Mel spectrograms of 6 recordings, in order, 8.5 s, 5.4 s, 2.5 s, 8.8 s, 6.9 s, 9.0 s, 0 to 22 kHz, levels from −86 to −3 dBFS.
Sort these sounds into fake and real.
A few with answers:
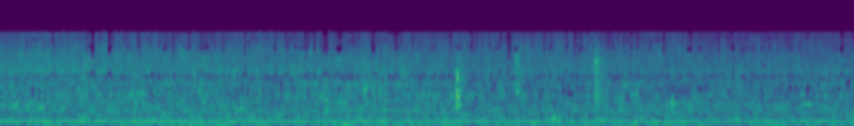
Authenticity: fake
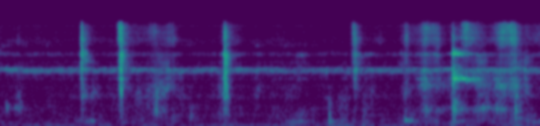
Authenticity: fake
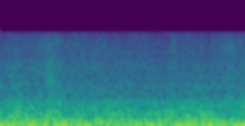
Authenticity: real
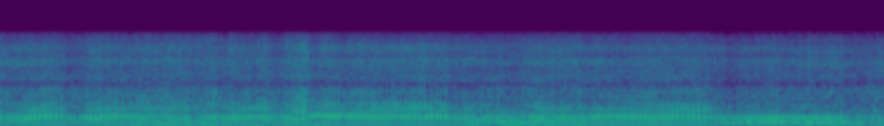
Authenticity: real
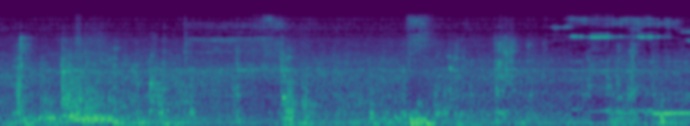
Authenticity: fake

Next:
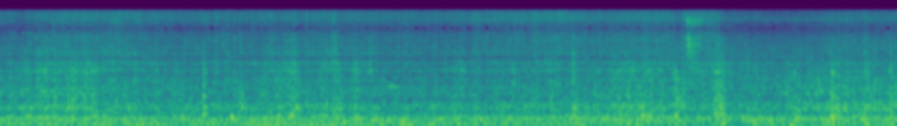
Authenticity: real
